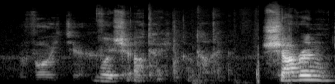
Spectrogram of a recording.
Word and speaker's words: Wojciech: Sharon, Jay, and Wojciech, how the fuck do you pronounce his name? Wojciech. Wojciech, okay, I got it.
